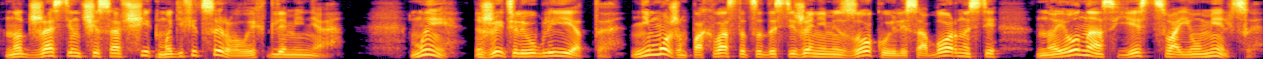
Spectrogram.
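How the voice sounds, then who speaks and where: A man's voice: on the high side, big pitch swings, a little slow, a little mellow, dry recording, clean studio sound, pitched above the performer's own voice. A man reading aloud, voicing a defiant, earnest young man who is a detective in a storybook.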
